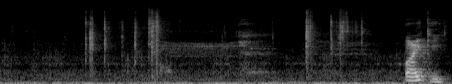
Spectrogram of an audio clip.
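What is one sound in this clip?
A crisp green pepper snaps and crackles as fingers break it apart.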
